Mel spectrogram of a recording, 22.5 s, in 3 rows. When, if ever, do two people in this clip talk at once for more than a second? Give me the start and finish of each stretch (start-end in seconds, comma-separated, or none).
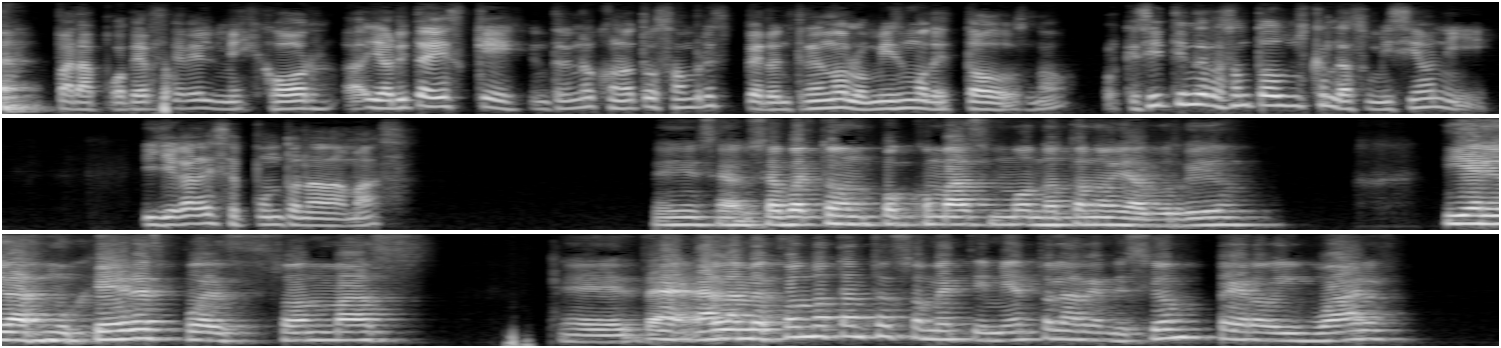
none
